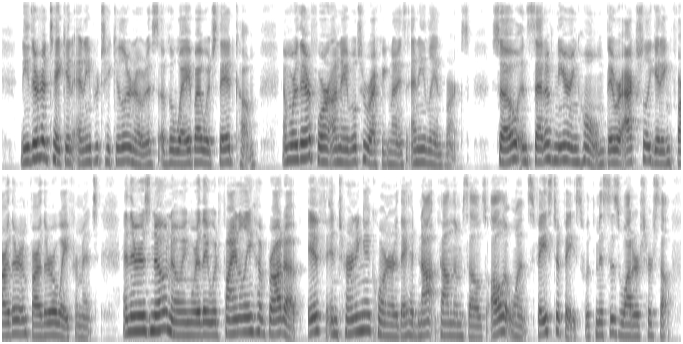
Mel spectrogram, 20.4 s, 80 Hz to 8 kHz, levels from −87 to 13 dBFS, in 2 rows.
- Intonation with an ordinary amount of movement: Yes, average, 3.2 semitones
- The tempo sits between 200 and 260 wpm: Yes, fast, 205 wpm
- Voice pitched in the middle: Yes, medium, 180 Hz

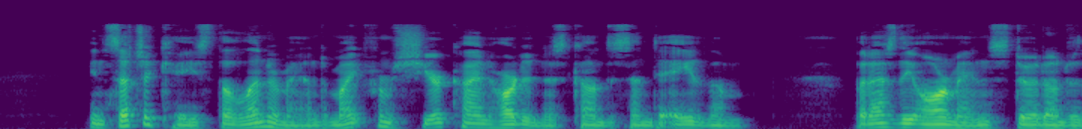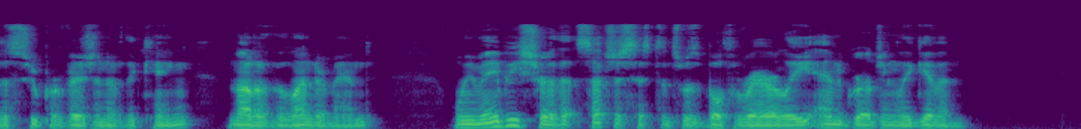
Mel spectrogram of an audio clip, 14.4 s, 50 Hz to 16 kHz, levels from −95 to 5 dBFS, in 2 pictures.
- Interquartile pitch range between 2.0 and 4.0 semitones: Yes, average, 3.2 semitones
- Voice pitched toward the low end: Yes, very low, 90 Hz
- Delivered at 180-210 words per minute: Yes, average, 185 wpm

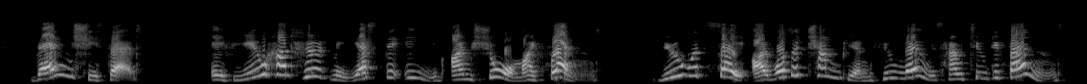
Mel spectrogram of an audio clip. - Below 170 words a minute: Yes, average, 140 wpm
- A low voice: No, very high, 300 Hz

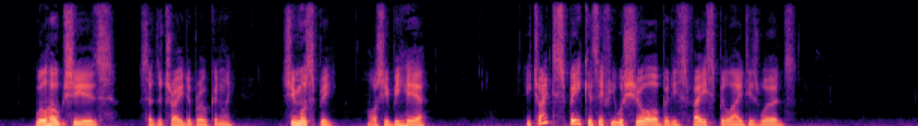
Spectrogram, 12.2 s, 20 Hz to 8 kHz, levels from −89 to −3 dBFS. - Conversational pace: Yes, average, 145 wpm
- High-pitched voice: No, low, 125 Hz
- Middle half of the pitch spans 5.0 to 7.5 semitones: No, average, 4.5 semitones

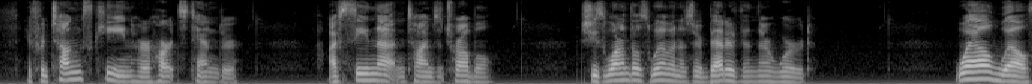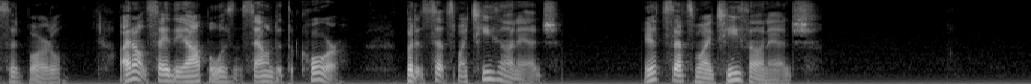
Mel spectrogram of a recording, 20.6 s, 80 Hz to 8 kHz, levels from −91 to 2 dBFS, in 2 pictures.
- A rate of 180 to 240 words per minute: No, average, 150 wpm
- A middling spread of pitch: Yes, average, 4.0 semitones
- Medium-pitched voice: Yes, medium, 145 Hz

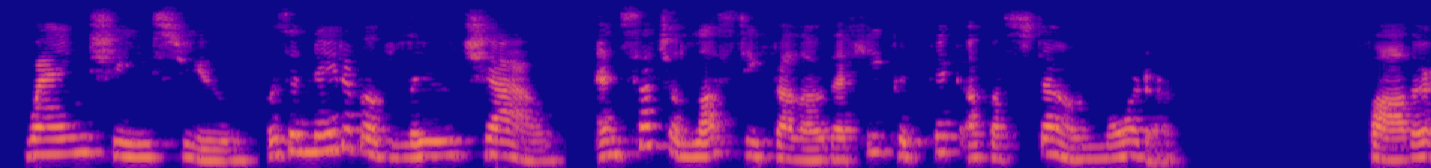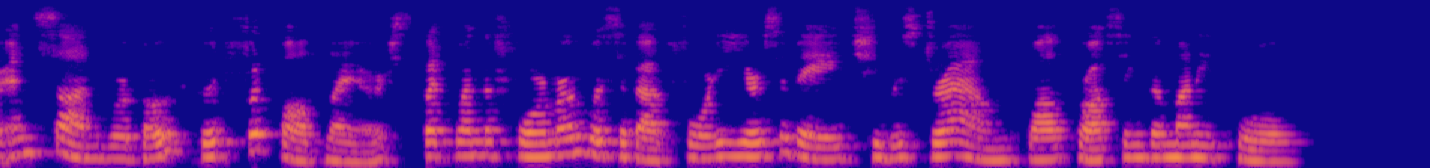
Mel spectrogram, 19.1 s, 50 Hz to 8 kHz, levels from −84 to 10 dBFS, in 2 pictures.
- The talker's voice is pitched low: No, medium, 185 Hz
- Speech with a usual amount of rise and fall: Yes, average, 4.6 semitones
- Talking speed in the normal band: Yes, average, 155 wpm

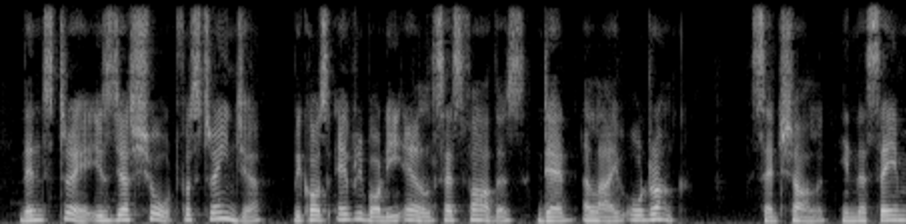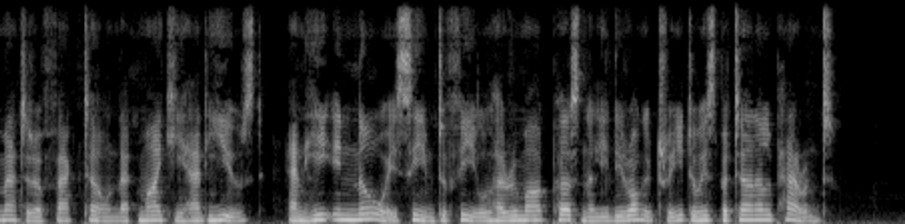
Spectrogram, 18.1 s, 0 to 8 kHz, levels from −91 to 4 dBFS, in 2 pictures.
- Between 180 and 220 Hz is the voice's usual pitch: No, medium, 160 Hz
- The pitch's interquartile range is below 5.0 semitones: Yes, average, 2.9 semitones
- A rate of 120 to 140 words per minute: No, average, 150 wpm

